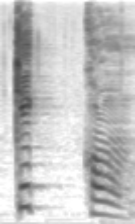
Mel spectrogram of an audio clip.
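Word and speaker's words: けっこん: La prononciation. L'écrivain, ça se dira Saka. Journal intime, Nikki. L'échec, Shippae. Le mariage, Kekkon.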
